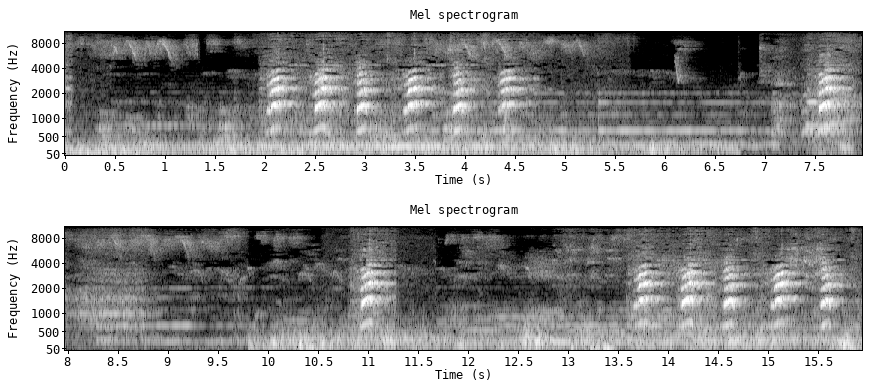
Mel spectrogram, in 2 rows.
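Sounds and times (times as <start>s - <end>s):
Mandarin duck short harmonic arched calls: 2.0s - 4.8s, 13.6s - 15.9s.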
